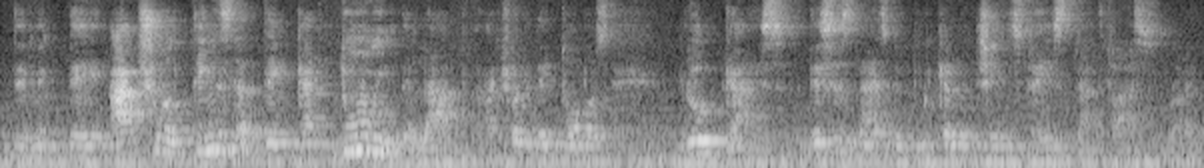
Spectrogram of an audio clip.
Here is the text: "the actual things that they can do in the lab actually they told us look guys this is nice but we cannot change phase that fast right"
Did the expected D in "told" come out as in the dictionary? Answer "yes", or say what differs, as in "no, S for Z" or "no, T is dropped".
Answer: no, D is dropped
